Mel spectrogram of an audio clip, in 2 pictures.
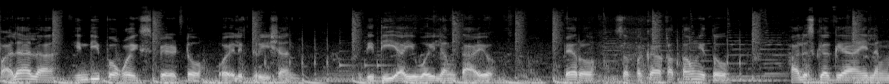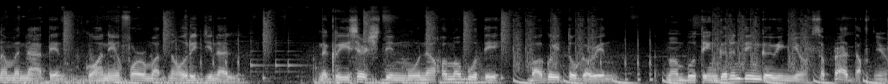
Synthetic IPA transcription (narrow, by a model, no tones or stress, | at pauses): pɐ̰ʔɐlaːlɐhɪnd̪iːpoʔɐko̞ʔɛkspɛɹt̪o̞ʔo̰ʔɛlɛk̚t̪ɾiːʃɐn | d̪id̪iʔajwajlɐŋt̪aːjo̞pɛːɾo̞sɐpɐɡ̚kakɐt̪ɐʔoŋɪt̪o̞haːlo̞sɡaːɡɐjaːʔɪnlɐŋnɐmanːaːt̪ɪnkʊŋʔɐnojʊŋfoɹmɐt̪̚nɐŋoɾɪd͡ʒɪnal | nɐɡɾisɛɹt͡ʃd̪ɪnmuːnɐʔɐko̞mɐbuːt̪ɪbaːɡo̞ʔɪt̪o̞ɡɐwɪnʔɐt̪̚mɐmbuːt̪ɪŋɡɐnond̪ɪnɡɐwɪnɲo̞sɐpɾaːd̪ɐk̚t̪ɲo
